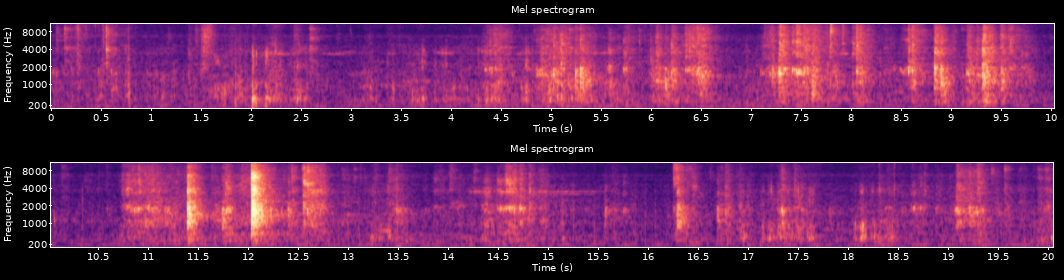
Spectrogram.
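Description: Young Indian ringneck parakeets moving about on a wire cage top, making irregular clicks, clinks and rattles with their beaks and claws on the metal bars, a plastic bowl and a metal hook. The sharpest clink comes near the middle.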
